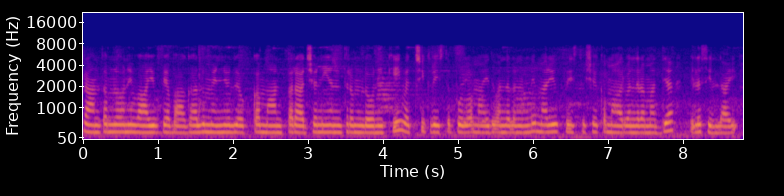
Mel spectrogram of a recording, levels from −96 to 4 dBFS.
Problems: background sounds at intervals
